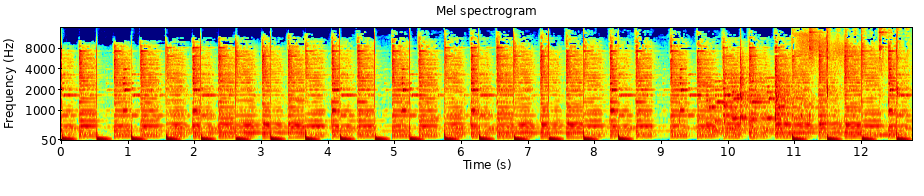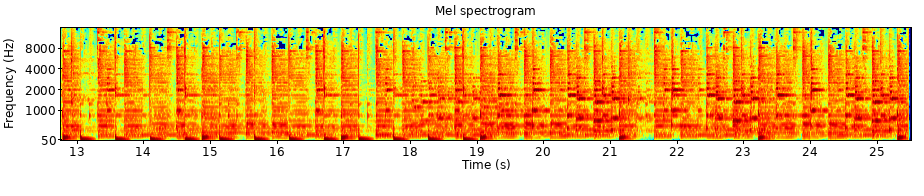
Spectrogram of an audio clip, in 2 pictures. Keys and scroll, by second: 5.0 g, 17.5 F9.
